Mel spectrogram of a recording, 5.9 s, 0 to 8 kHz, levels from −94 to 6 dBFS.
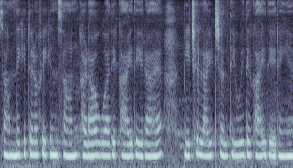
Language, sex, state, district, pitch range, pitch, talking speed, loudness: Hindi, female, Chhattisgarh, Balrampur, 220-235 Hz, 225 Hz, 205 wpm, -14 LUFS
